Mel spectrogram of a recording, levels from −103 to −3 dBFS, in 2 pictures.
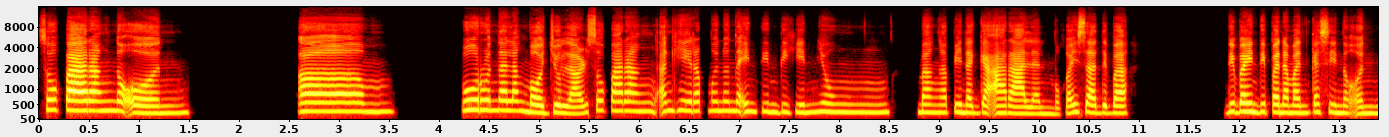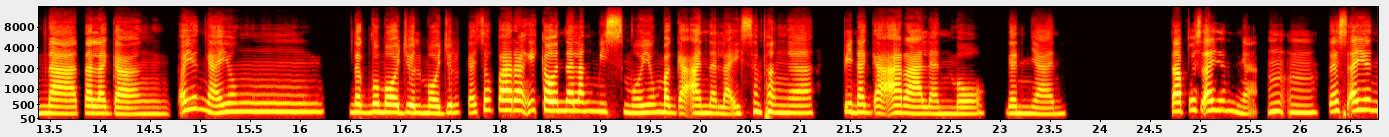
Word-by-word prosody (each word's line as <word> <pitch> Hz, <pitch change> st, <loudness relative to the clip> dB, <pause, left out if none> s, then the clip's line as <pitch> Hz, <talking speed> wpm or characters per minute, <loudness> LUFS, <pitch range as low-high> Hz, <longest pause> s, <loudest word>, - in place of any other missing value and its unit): So, 330 Hz, 0 st, -1 dB
parang 310 Hz, -1 st, +7 dB
noon 230 Hz, -1 st, -1 dB, 1.1 s
um, 280 Hz, -1 st, +3 dB, 0.6 s
puro 330 Hz, +1 st, +2 dB
na 315 Hz, 0 st, +1 dB
lang 310 Hz, -1 st, 0 dB
modular. 230 Hz, -2 st, +1 dB
So, 315 Hz, +5 st, -4 dB
parang 295 Hz, -2 st, -1 dB
ang 300 Hz, +3 st, -4 dB
hirap 300 Hz, -2 st, -4 dB
mo 300 Hz, -, -7 dB
nun 300 Hz, -1 st, -3 dB
na 275 Hz, -, -4 dB
intindihin 260 Hz, -2 st, -5 dB
yung 265 Hz, -2 st, -2 dB, 0.7 s
mga 250 Hz, -1 st, -3 dB
pinag-aaralan 225 Hz, -4 st, 0 dB
mo 195 Hz, -, -9 dB
kaysa 250 Hz, +2 st, 0 dB
'di 235 Hz, 0 st, -3 dB
ba 230 Hz, -1 st, +2 dB, 1.0 s
'di 270 Hz, -, -2 dB
ba 280 Hz, -, +5 dB
hindi 265 Hz, -1 st, +1 dB
pa 255 Hz, -1 st, +2 dB
naman 235 Hz, -1 st, -1 dB
kasi 260 Hz, 0 st, -2 dB
noon 220 Hz, 0 st, -4 dB
na 215 Hz, -2 st, +2 dB
talagang 205 Hz, -2 st, -1 dB
ayun 350 Hz, +4 st, -1 dB
nga, 235 Hz, -, +1 dB
yung 275 Hz, +2 st, -1 dB, 1.1 s
nagmo-module-module 245 Hz, -2 st, +1 dB
ka. 240 Hz, -, -2 dB
So, 330 Hz, +5 st, -2 dB
parang 320 Hz, -2 st, +4 dB
ikaw 305 Hz, 0 st, +5 dB
na 300 Hz, -, +4 dB
lang 295 Hz, 0 st, 0 dB
mismo 255 Hz, -4 st, 0 dB
yung 250 Hz, +1 st, -1 dB
mag-a-analize 225 Hz, -2 st, -1 dB
sa -, -, +2 dB
mga 240 Hz, -3 st, -1 dB, 0.3 s
pinag-aaralan 230 Hz, -5 st, +1 dB
mo, 205 Hz, +2 st, -4 dB, 0.2 s
ganiyan. 215 Hz, -3 st, -4 dB, 1.1 s
Tapos 295 Hz, +3 st, +3 dB
ayun 310 Hz, 0 st, +2 dB
nga, 205 Hz, -, -9 dB
mm. 250 Hz, -3 st, -3 dB
Tapos 295 Hz, +2 st, +1 dB
ayun 315 Hz, +1 st, +2 dB
250 Hz, 125 wpm, -23 LUFS, 230-285 Hz, 1.1 s, parang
